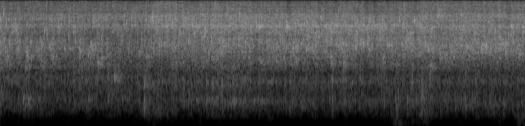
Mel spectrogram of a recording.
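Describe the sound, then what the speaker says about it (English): Ajwain seeds crackle and sizzle in hot oil, a loud, steady, dense frying hiss that runs unbroken from start to finish with no talking. "this is hot enough now. It's oil and अजवाइन in the oil."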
